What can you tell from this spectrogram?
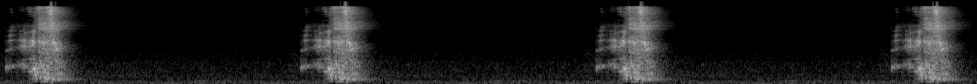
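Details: Female sneeze sound effect.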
